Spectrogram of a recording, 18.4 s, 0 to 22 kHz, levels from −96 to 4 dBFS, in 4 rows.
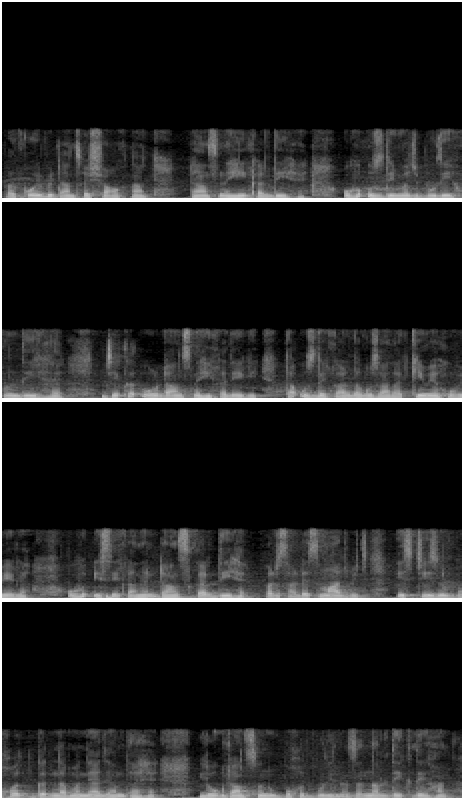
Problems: constant background noise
